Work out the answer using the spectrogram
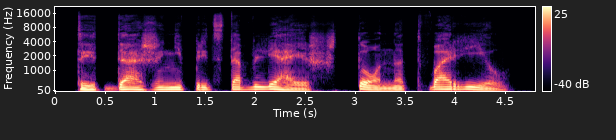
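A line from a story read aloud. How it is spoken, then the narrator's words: Hissed again. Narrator (Russian): вновь прошипела Ада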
